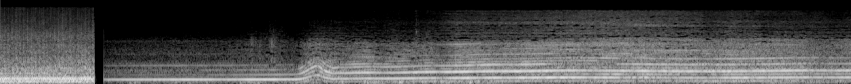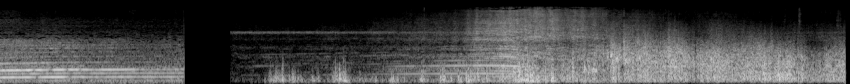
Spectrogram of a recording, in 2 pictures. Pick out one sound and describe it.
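A motorcycle engine screams past at full throttle and fades away.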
